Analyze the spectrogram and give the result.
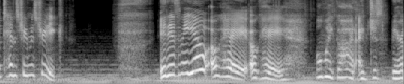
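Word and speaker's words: Nioh: You guys told me I pronounced it wrong. It's Neo, right? And Nio speech, she pronounces it Nio as a joke, and I called it Nio originally, but then you guys corrected me and it's actually Neo.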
